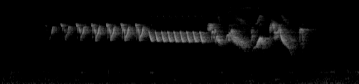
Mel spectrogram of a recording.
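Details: Common chaffinch (Fringilla coelebs), male, sings a bright, high rattling phrase: quick chipping notes speeding into a steady trill, ending in a flourish, all in under three seconds.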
